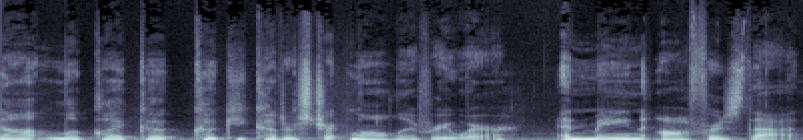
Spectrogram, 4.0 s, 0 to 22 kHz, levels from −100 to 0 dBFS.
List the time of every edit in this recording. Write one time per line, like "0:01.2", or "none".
0:02.6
